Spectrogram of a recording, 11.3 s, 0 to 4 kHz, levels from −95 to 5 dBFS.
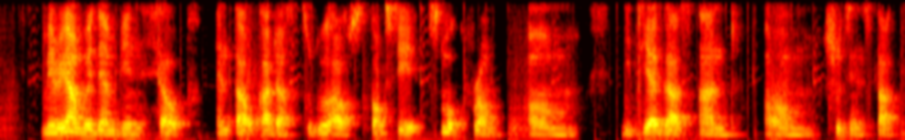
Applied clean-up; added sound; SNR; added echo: neural separator model SepFormer DNS4.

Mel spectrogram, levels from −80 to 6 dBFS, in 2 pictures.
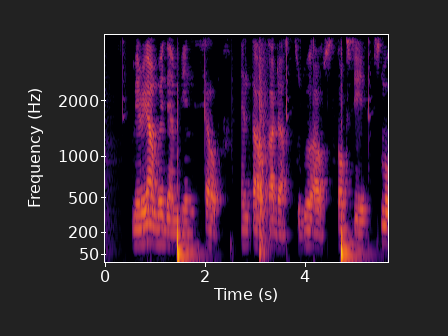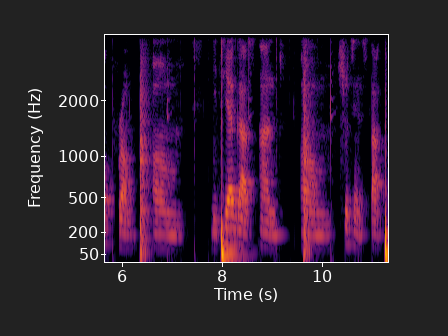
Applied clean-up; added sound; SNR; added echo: classical method log-MMSE.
